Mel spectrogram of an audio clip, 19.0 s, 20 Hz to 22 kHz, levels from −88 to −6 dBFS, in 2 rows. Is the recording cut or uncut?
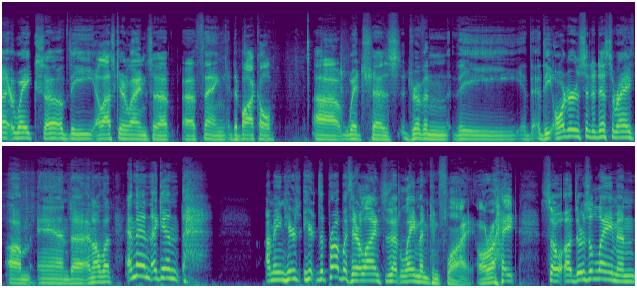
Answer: cut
